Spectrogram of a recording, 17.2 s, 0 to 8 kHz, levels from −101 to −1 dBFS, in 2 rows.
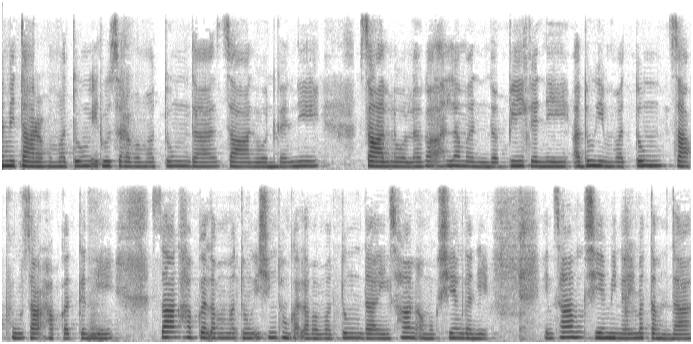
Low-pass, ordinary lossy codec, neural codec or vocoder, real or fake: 7.2 kHz; none; codec, 16 kHz in and 24 kHz out, 1.1 kbps, FireRedTTS-2 codec; fake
